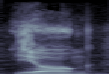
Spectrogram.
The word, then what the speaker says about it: Jung: अच्छा याद कर लो, JUNG, योंग। बहुत से जाहल इसे जंग पढ़ते हैं और कुछ जोंग।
